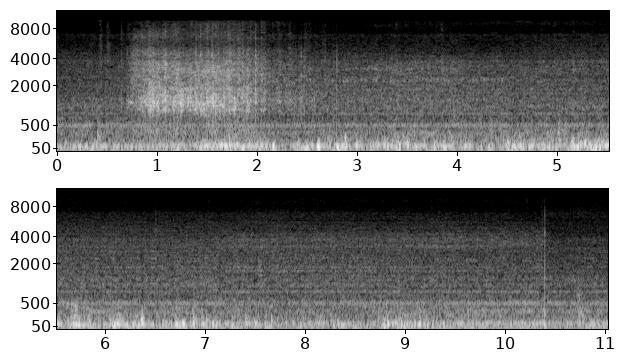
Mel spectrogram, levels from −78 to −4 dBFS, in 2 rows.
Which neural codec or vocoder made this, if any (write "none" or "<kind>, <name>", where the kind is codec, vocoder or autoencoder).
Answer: vocoder, Vocos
